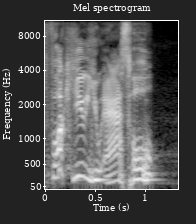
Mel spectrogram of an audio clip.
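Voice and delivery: high, all-out, abusive-sounding scream. Summarizing a story where Hibiki screams at God, imitating Hibiki screaming at God. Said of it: "just screaming at God".

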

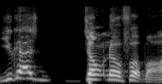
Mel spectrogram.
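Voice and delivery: high-pitched, loud, carrying shout. At a football game, retelling shouting at people whining at the refs. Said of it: "I just shouted over there".

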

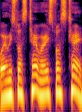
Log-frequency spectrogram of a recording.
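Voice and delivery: high, insistent yell. Recounting how dad yelled at the speaker about where to turn, retelling dad's yell. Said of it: "he's like yelling at me".

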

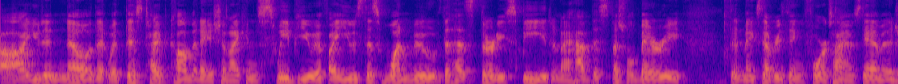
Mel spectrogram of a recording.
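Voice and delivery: ordinary talk

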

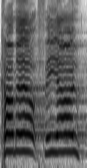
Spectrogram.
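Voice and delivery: shrill, booming, loud, high-pitched shout. Calling out with children to wake a puppet: shouting loudly. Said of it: "Let's shout again".

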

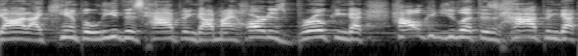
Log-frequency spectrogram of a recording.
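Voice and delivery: ordinary delivery

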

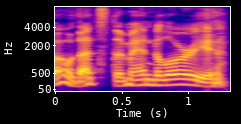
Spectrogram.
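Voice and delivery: acted-out, high, blurted-out yell. Imitating a visiting relative on the couch: imitating a yelling relative. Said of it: "they just start yelling".

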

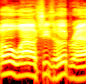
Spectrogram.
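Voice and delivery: ordinary delivery

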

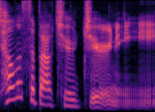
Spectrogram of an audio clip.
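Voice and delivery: put-on creaky valley girl voice, swooping vocal fry. Podcast hosts show how they open each episode: Valley Girl vocal fry. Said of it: "we've put on our best Valley Girl vocal fry".

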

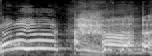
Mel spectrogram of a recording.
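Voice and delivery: high, slow, drawn-out starstruck gasp. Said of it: "I'm like".

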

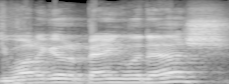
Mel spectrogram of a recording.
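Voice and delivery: mocking, high-pitched, loud, taunting voice.

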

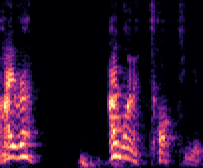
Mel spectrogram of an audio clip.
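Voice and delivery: loud, high-pitched, very angry. Retelling a player's demand at lunchtime: imitating Jerry Rice sounding pissed. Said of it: "Really pissed".

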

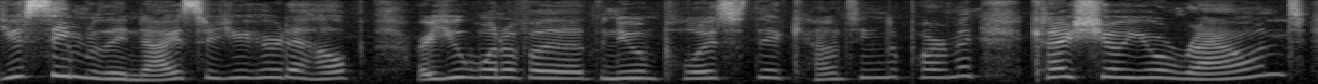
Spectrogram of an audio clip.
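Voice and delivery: soft, high-pitched, earnest, very sincere voice. In a game, voicing Octavia greeting a newcomer to the accounting department, extremely sincere. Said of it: "grappled by the extreme sincerity of this character".

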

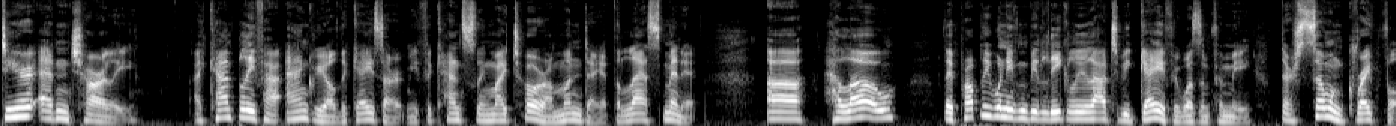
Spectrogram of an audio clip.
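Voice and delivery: put-on accent blending American and British vowels. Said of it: "try and do something in between".

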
